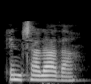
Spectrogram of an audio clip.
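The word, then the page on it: ensalada: Spanish (Spain)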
